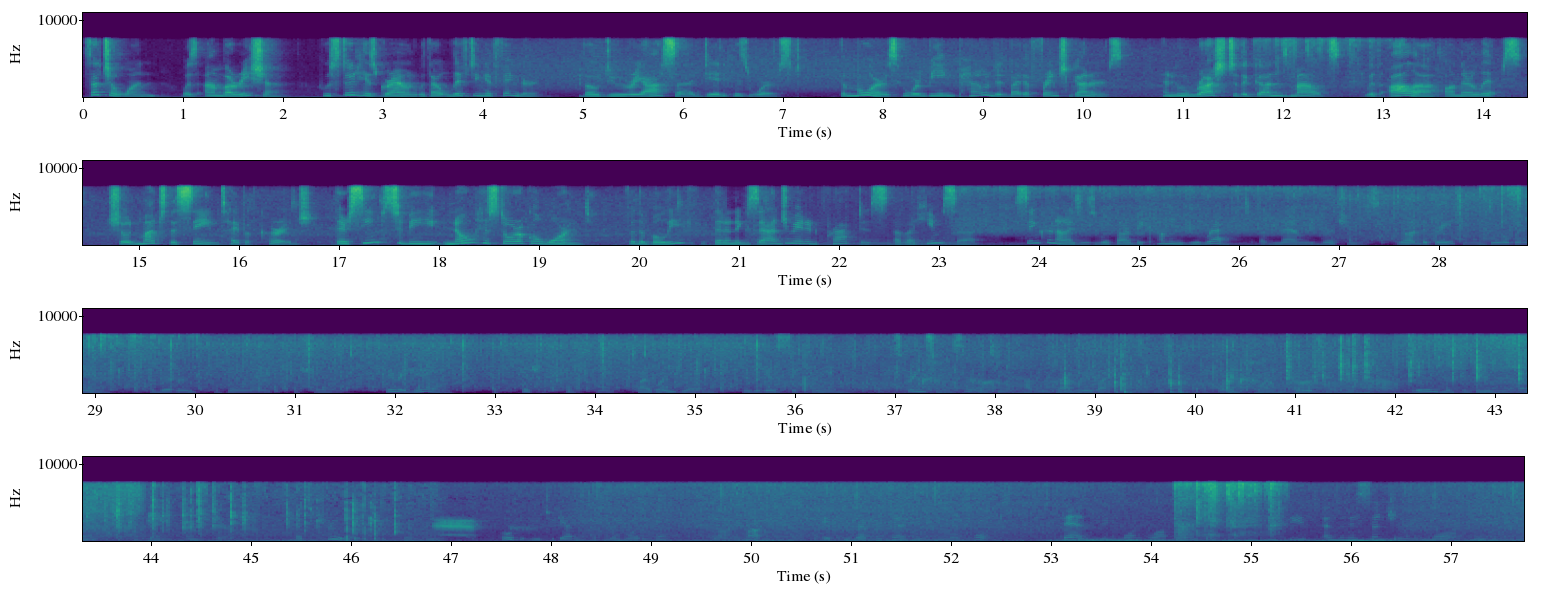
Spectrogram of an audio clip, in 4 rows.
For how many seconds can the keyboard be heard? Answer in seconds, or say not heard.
8 s.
